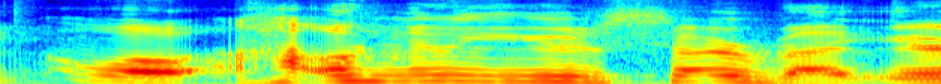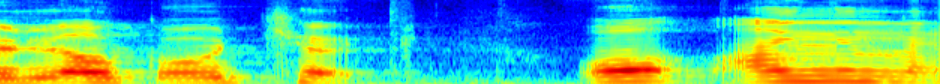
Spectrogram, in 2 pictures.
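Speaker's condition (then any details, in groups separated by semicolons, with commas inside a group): Cerebral palsy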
